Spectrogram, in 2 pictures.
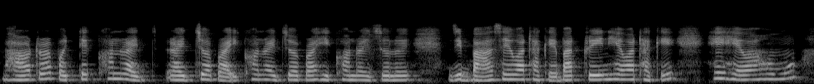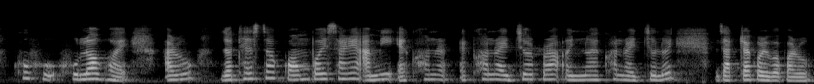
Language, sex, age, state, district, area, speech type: Assamese, female, 18-30, Assam, Lakhimpur, rural, spontaneous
